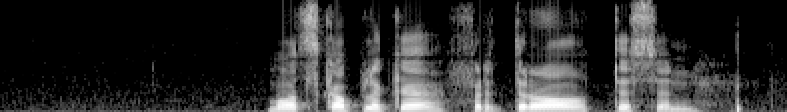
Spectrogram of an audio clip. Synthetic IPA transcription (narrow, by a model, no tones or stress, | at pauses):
mɑːtskɐpləkəfərdrɑːtəsən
